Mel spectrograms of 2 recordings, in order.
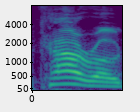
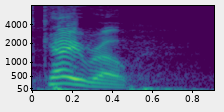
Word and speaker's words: Cairo: single him out jackie robinson was born in cairo georgia some people mispronounced it as cairo georgia but here in georgia is cairo he was the son of millie and jerry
